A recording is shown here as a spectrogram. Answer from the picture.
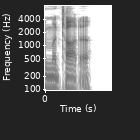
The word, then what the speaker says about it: Matata: I'm going to do a Hakuna Makata thing, but it's too many syllables and I'm an idiot. It's also Matata. When I say Makata?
